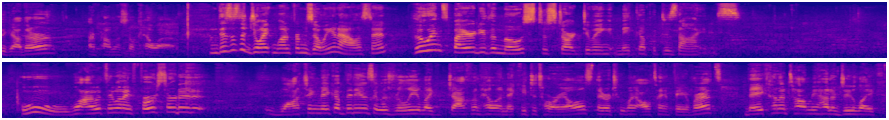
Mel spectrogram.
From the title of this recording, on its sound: Q&A with fans at the Sugar Factory in New York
